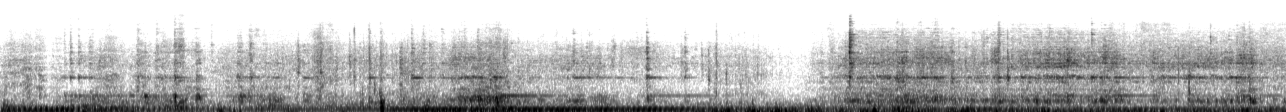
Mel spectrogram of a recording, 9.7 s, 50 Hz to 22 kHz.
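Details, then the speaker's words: 1972 Plymouth Satellite Sebring, rear wheel turned by hand during teardown: rough, irregular scraping grind rising and falling with rotation, apparently from the rear brakes; rear frame rails and structure otherwise solid. "bit of grinding in there but it sounds like it's just from the brakes but we'll get this all torn apart"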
